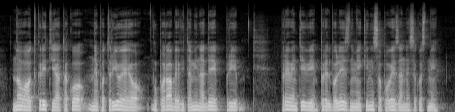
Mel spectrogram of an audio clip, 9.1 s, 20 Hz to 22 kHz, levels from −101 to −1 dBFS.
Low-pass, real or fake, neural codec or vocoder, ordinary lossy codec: 19.8 kHz; real; none; none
